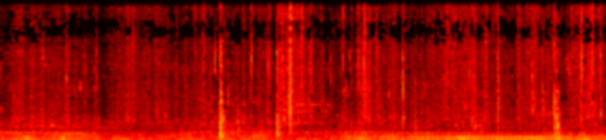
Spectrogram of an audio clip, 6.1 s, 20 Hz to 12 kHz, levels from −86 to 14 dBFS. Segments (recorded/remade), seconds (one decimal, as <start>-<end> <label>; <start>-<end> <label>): 0.0-1.1 recorded; 1.1-3.8 remade; 3.8-4.5 recorded; 4.5-5.5 remade; 5.5-6.1 recorded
